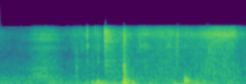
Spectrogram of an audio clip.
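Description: A sniff close to the microphone, followed by a few soft knocks and clicks.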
